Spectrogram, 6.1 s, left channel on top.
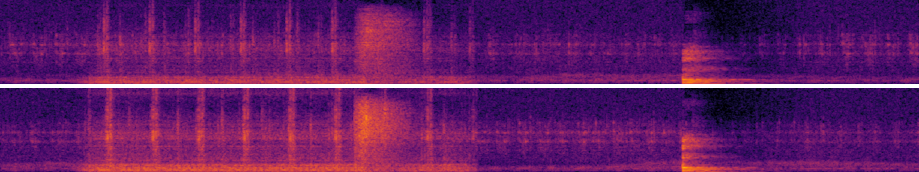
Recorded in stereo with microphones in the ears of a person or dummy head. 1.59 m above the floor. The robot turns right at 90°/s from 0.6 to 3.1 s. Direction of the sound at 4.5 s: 60° right (ahead or behind).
